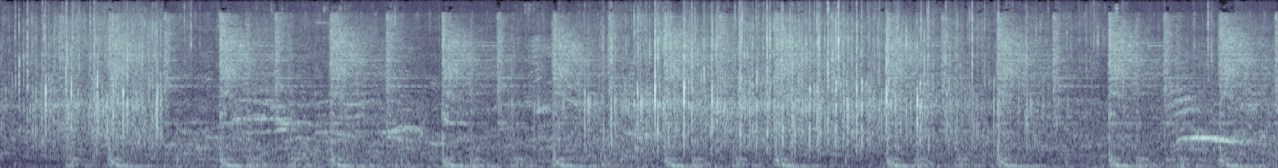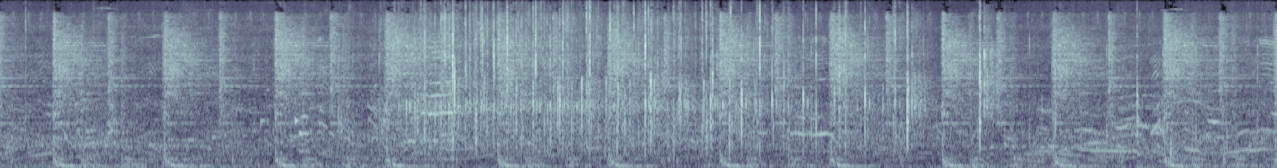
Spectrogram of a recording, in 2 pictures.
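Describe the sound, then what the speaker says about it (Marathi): Audience at a school annual function claps hard and continuously, dense rattling applause with a few shouts and cheers that swells and eases over about twenty-five seconds, with some voices mixed in. "टाळ्यांचा आवाज येत नाहीये. जोरजोरात टाळ्या वाजवा."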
